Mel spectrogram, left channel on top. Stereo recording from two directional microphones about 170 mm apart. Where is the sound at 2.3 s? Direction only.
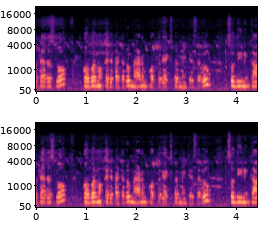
20° right (ahead or behind).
